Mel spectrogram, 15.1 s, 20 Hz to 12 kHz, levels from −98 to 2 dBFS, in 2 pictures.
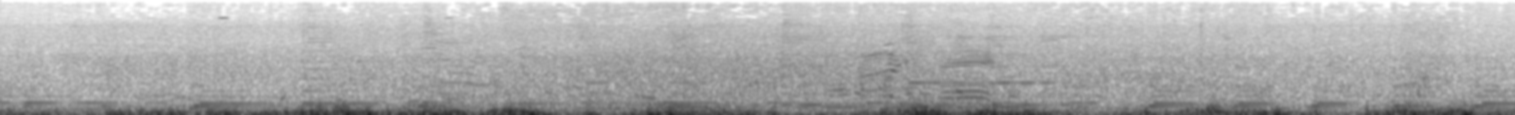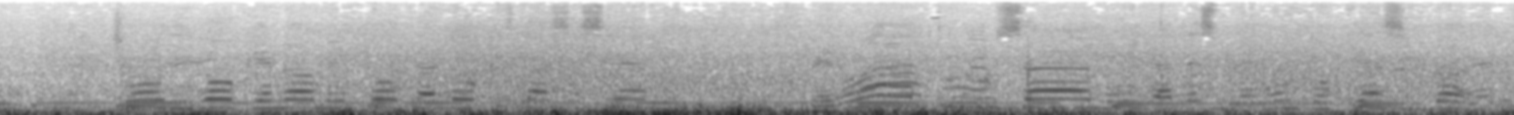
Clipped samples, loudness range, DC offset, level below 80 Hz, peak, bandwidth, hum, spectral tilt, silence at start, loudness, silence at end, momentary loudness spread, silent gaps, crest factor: under 0.1%; 4 LU; under 0.1%; -28 dBFS; -4 dBFS; 10.5 kHz; none; -7.5 dB/octave; 0 s; -28 LUFS; 0 s; 10 LU; none; 22 dB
